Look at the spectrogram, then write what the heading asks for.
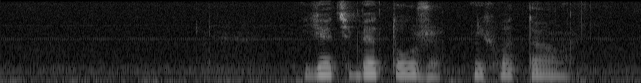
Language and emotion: Russian, sad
